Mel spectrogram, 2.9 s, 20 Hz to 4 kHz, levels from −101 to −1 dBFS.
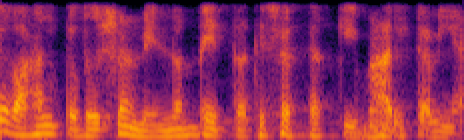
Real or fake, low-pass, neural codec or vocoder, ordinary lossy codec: fake; 3.6 kHz; codec, 44.1 kHz, 2.6 kbps, DAC; none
